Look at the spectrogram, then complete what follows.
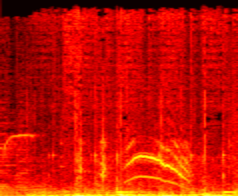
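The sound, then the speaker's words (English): Amazon parrots, African greys, macaws and a conure call in the background: a thin whistle, then a loud arching squawk with a rising-and-falling pitch, over a steady low rumble. Nobody speaks. “Yes, those are bird voices you hear in the background Amazon parrots, African grays, macaws, and even a conure.”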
